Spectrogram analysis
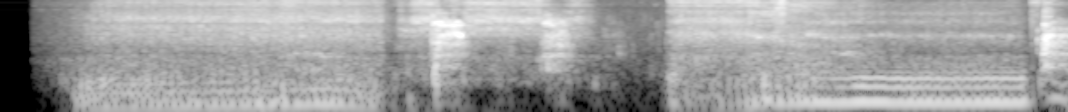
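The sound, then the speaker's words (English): A dog guarding a bone growls low and steadily, two long rumbling growls separated by a brief pause with a short sharper snarl between them, no talking. “Growl A was guarding a bone.”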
